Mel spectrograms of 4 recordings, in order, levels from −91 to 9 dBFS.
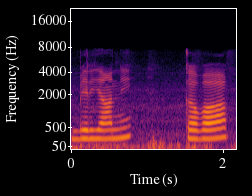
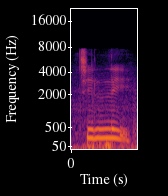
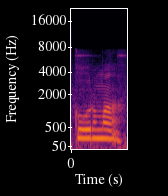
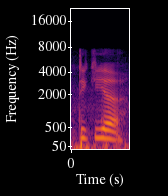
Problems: constant background noise, low volume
